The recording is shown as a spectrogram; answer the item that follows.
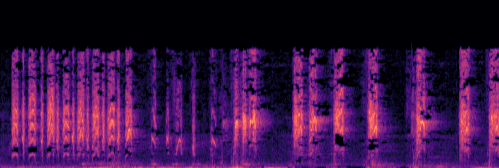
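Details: Ngriwik kemrecek singing by a crimson sunbird, used to draw song from other crimson sunbirds: a quick high chattering burst, then loud, sharp, high notes repeated about every half second.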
